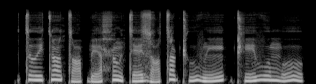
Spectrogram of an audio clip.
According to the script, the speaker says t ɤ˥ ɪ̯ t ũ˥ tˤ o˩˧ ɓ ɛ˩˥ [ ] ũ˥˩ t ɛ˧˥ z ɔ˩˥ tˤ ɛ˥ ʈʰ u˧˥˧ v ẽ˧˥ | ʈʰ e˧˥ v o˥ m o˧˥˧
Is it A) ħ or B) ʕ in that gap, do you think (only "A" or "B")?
A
